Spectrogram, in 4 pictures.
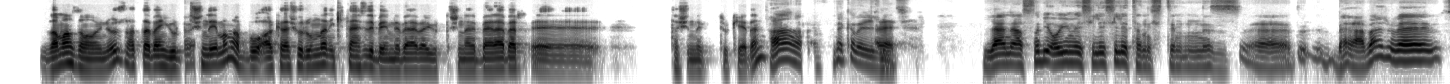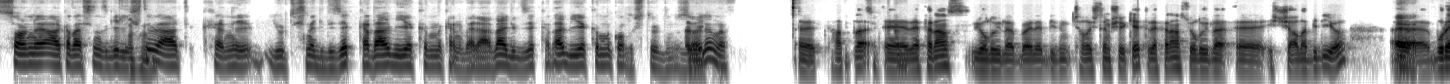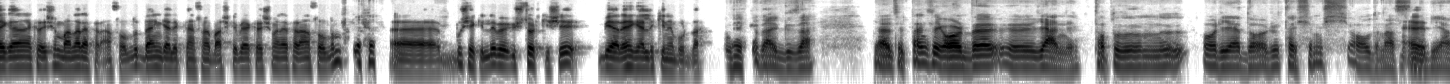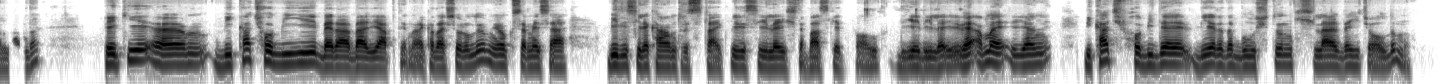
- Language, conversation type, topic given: Turkish, podcast, Hobi partneri ya da bir grup bulmanın yolları nelerdir?
- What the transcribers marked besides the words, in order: tsk; chuckle; other background noise; unintelligible speech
